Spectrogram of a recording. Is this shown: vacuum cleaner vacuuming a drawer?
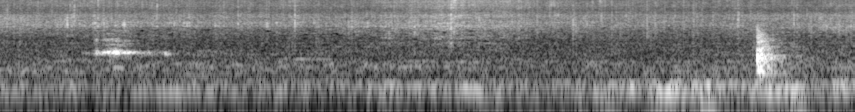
no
